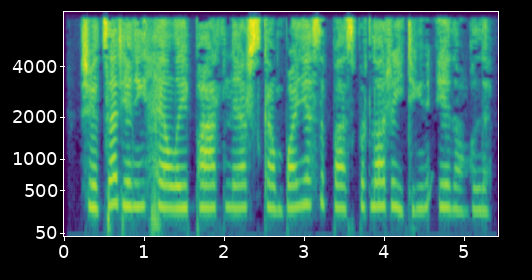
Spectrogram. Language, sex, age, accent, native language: Uzbek, female, 12-17, Qoraqalpog'iston, Uzbek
